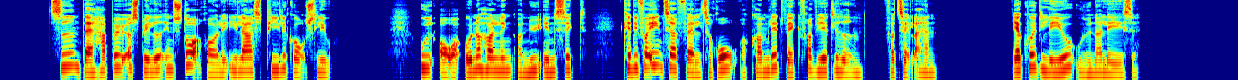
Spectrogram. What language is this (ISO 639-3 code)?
dan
